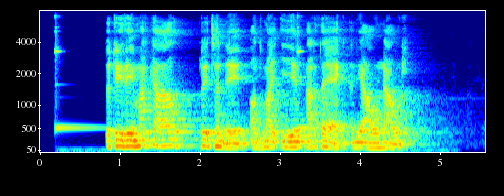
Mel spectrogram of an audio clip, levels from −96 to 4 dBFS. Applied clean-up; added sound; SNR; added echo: none; Marimba, xylophone; 18 dB; reverberation time 0.7 s.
